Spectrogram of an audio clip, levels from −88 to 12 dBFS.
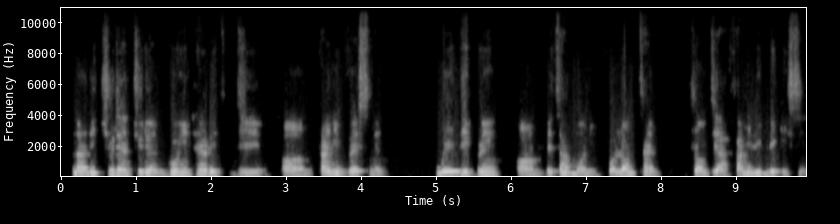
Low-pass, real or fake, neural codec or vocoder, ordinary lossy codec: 9.9 kHz; real; none; Opus, 16 kbps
